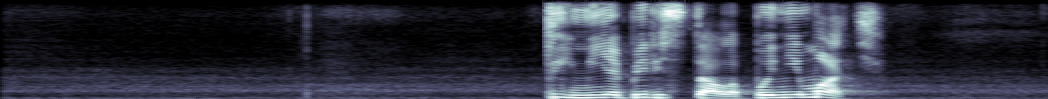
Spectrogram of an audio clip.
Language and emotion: Russian, angry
